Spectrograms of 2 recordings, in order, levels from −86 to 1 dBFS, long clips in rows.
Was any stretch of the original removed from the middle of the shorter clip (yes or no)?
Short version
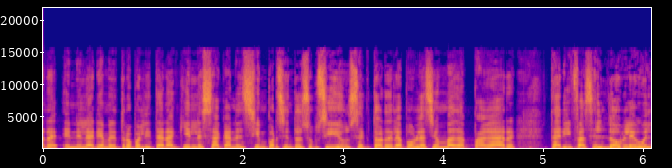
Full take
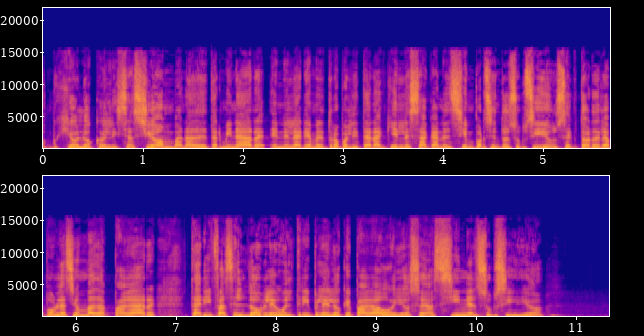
no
